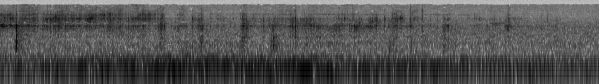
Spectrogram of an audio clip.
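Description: Butter, garlic and crab sizzling in a miniature copper frying pan as sweet chili sauce is added, with light clicking and scraping from a tiny utensil in the pan.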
